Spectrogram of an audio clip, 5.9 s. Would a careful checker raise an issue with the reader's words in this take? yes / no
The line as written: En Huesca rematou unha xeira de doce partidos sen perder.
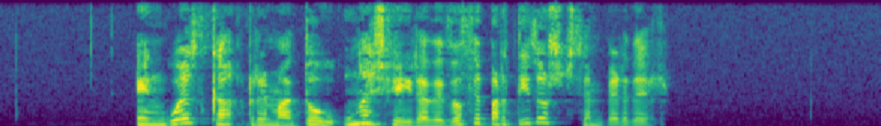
no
